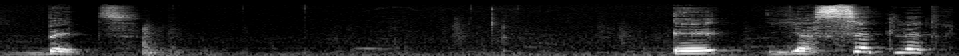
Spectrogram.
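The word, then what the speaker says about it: ב: par exemple lettres bête si elle n'a pas de point elle se prononce vet et si elle a un point de dents elle se prononce bête et il ya cette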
